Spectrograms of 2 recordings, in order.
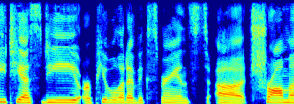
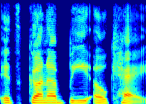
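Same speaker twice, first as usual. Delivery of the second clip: put-on stern reassuring tone; 3 semitones lower than usual. Retelling comforting a frightened son after a trauma: imitating own stern tone. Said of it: "almost, like, stern".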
